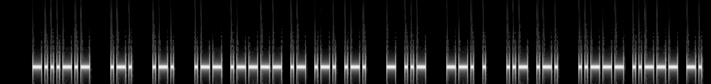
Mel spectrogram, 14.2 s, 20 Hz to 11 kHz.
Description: Morse code, heard as a keyed tone, about 20 wpm, 700 Hz. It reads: <BK> R R W1ARR TU GE UR 22N
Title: POTA QSO Practice - 20wpm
